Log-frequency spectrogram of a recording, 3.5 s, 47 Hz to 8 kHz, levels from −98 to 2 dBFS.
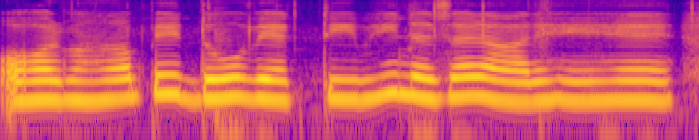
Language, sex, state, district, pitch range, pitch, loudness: Hindi, female, Jharkhand, Palamu, 210-235 Hz, 220 Hz, -14 LUFS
